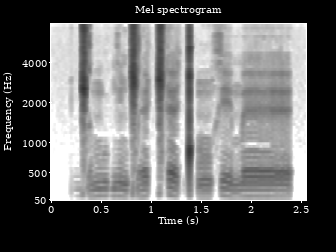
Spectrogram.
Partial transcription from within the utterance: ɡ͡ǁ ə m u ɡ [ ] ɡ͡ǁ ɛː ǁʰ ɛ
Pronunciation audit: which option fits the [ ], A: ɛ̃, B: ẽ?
B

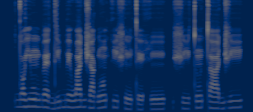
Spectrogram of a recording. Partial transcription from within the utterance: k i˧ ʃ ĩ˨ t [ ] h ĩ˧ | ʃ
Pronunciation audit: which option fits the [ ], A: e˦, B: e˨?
B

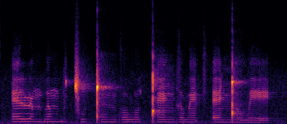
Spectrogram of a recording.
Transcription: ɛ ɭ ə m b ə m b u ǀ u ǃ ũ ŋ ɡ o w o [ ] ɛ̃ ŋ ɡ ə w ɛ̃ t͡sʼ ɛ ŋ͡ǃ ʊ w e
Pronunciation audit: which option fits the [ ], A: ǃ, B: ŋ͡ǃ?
A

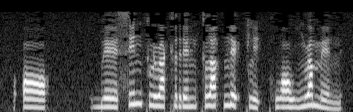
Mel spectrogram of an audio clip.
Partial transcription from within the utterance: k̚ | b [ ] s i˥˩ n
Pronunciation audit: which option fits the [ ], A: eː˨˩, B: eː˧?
A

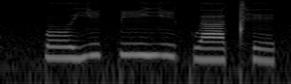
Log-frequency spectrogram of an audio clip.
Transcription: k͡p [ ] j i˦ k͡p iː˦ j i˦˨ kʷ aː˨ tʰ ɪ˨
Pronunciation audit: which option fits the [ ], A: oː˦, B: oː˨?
B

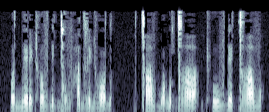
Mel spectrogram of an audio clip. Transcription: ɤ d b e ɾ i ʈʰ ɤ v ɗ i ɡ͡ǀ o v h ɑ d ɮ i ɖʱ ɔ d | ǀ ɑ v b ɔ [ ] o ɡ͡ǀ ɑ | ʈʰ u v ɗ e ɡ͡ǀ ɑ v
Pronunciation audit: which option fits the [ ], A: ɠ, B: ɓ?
A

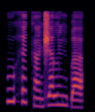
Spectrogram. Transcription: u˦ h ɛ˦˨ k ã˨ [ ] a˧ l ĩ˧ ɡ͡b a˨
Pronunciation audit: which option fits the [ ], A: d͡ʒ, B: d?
A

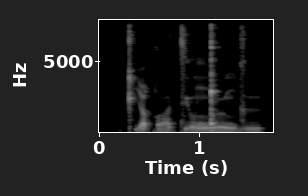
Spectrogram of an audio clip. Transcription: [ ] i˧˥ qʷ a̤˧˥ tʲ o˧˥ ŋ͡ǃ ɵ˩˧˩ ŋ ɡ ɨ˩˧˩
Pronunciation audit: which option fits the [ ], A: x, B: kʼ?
B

